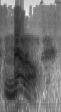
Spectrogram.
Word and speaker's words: Merrill: Merrill. That's spelled M-E-R-R-I-L-L.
